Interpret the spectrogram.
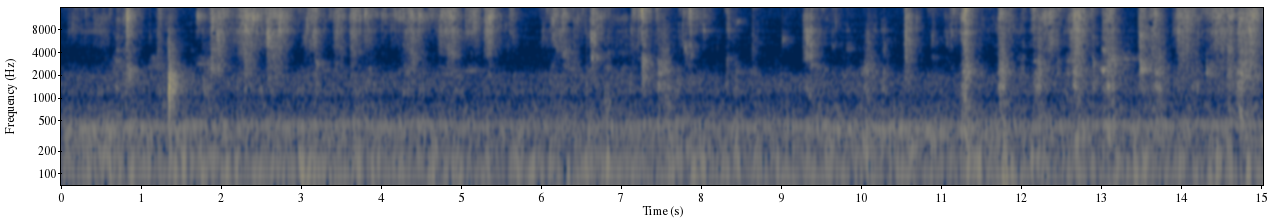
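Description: Close-up eating sounds: wet chewing and lip-smacking of chicken biryani, with fingers squishing and mixing rice on the plate, heard as many irregular small clicks over a steady low hum.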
